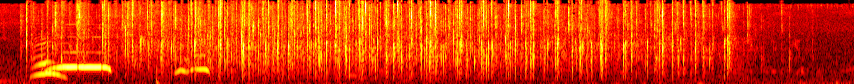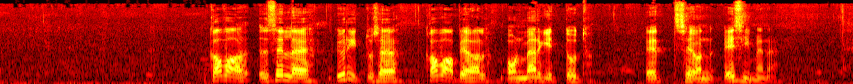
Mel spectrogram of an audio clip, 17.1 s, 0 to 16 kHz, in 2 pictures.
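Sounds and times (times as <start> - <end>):
audience applause: 0.0 - 8.2
audience whoops and whistles: 0.2 - 2.2
speech: 10.7 - 16.4.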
